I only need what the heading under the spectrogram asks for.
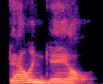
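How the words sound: It is said the British way, ending like 'gale'.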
